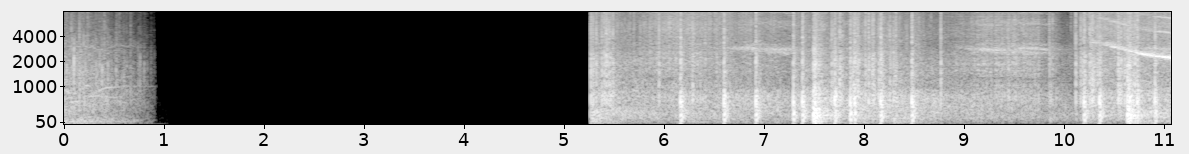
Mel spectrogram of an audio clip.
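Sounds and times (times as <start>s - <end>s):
fireworks bangs and crackles: 0.0s - 0.9s, 5.3s - 11.0s
faint fireworks whistles: 5.3s - 11.0s.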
